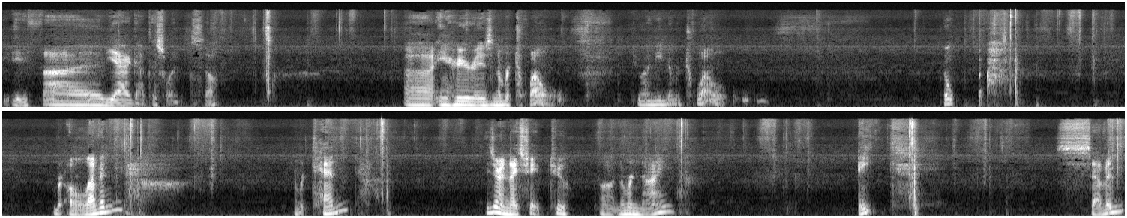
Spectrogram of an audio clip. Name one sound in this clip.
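Plastic comic sleeves rustle and crinkle as they are handled.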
